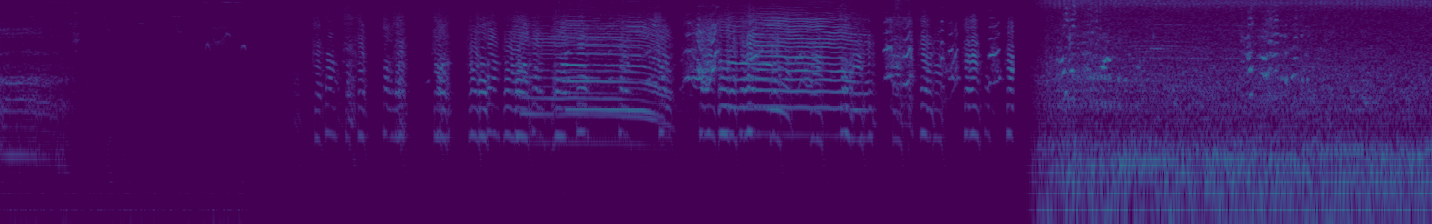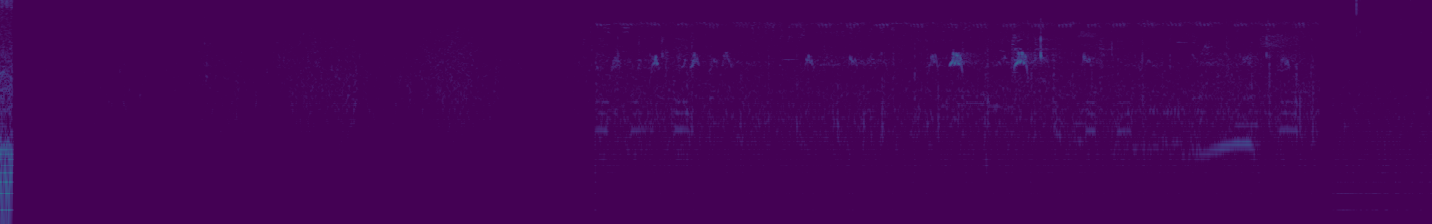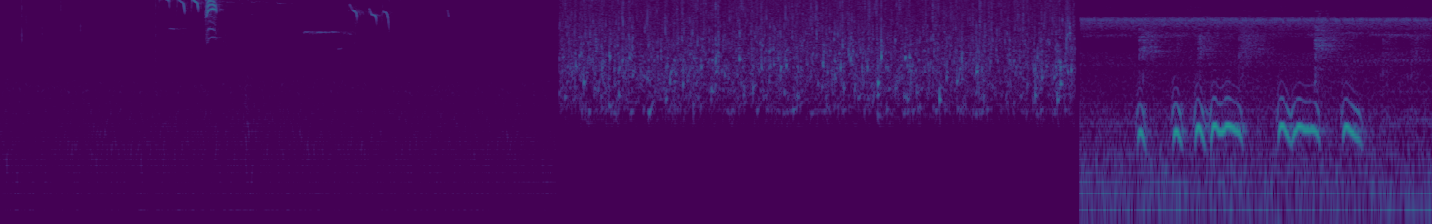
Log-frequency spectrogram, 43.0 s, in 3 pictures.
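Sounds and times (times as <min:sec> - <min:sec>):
turkeys gobbling: 0:08.8 - 0:11.4, 0:12.4 - 0:13.3.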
